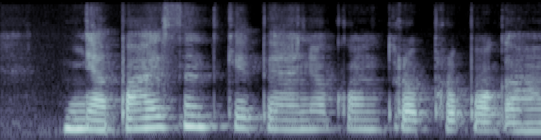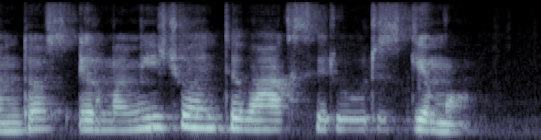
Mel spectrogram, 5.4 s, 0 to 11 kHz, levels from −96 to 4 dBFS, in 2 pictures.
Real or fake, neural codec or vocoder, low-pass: fake; vocoder, 22.05 kHz, 80 mel bands, WaveNeXt; 9.9 kHz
